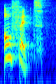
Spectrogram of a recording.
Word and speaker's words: en fait: Most of the time, you pronounce the T, like in en fait.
